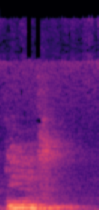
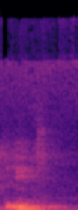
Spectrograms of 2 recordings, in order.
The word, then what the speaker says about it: 功夫: No, wait, kung fu. In Chinese pronunciation, kung fu.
